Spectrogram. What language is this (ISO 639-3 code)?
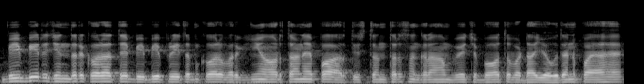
pan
